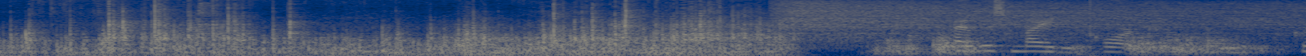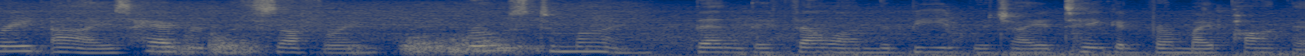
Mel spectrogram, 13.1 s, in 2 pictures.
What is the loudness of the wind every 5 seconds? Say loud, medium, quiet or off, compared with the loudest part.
loud, medium, quiet.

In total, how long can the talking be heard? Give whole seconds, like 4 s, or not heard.
8 s.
